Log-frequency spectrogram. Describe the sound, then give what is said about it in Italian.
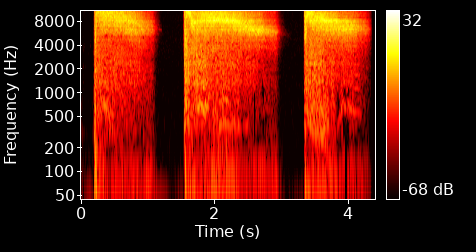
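A person imitates a snake's hiss with three sharp hissing bursts of about a second each, separated by brief silences, each trailing off at the end. “E il serpente?”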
